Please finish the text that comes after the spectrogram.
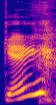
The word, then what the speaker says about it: G: But they pronounce the letter G as gay, Yeah.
